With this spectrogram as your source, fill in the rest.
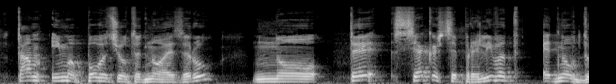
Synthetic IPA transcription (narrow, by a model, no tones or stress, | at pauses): t̪amiməpɔvɛt͡ʃɛot̪ɛd̪nɔɛzɛɾo | not̪ɛsʲjakəʃsɛpɾɛlivət̪ | ɛd̪nɔd̪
